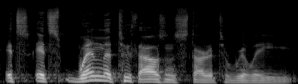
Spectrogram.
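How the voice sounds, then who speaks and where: A middle-aged man chatting casually on a film show in a rambling, halting way, often interrupting himself. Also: on the low side, very animated, darkish tone. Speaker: film discussion show panelist. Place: indoor studio with curtains, seated.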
